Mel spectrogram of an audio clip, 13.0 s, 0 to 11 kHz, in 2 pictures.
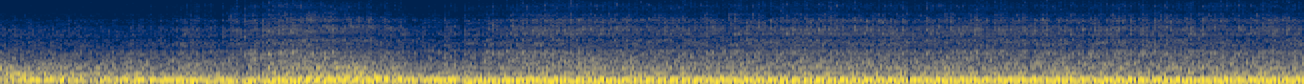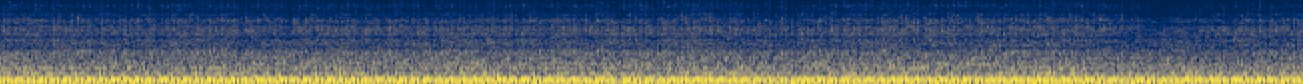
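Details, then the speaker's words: Turbo Camaro ("Cowmaro", 1200hp) V8 first fire in a while, fresh oil, warmed to operating temperature with coolant about 190°F; one brief rev, then deep smooth steady idle with no ticking or knock. Normal idle. "all right fired it up got it up to uh operating temp got the cooling up to uh about 190 degrees and it sounded good"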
